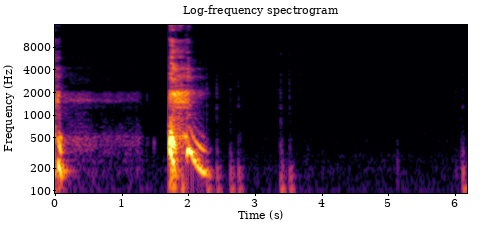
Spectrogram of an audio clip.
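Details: Coughing fit that came on suddenly on a Saturday afternoon while studying, minor at first then worsening, changing positions: a single forceful cough followed by brief throat noises and light clicks in a quiet room.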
